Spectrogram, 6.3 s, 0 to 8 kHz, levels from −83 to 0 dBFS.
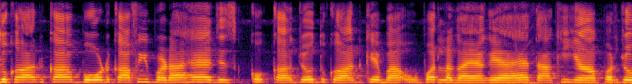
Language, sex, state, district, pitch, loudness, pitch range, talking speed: Hindi, female, Punjab, Pathankot, 220 Hz, -14 LUFS, 210-230 Hz, 180 wpm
